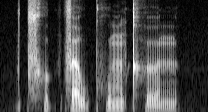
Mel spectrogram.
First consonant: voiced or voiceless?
voiceless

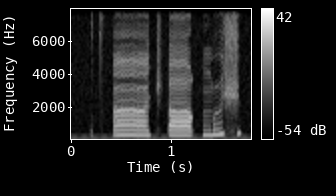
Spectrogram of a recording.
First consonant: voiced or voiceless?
voiceless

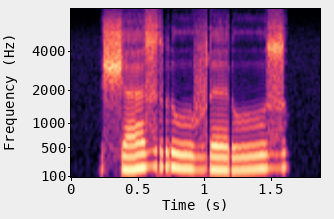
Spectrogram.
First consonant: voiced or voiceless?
voiceless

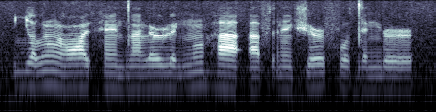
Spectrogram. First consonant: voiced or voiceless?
voiced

